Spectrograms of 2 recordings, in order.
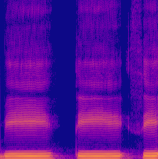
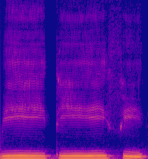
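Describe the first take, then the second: First: Each vowel sounds open, like 'ay'. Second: Each vowel sounds thin and high, like 'ee'. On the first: The speaker calls it wrong. "मजहूल नहीं पढ़ना, जैसे कि बे ते से ऐसे नहीं पढ़ना" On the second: The speaker calls it right. "इसको बारीक रखना है"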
